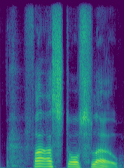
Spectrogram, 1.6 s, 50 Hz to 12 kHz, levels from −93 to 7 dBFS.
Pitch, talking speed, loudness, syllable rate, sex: 150 Hz, 115 wpm, -16 LUFS, 3.2 syllables/s, male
